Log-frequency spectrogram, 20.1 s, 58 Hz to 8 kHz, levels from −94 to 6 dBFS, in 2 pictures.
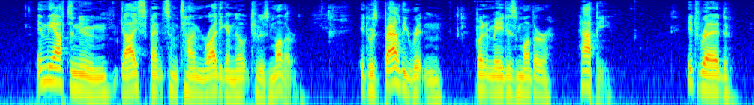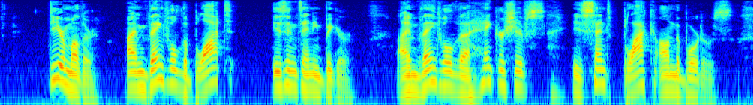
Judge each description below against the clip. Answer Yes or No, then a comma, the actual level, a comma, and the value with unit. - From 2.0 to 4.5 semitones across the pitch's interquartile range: No, average, 5.0 semitones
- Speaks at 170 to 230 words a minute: No, slow, 135 wpm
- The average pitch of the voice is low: Yes, low, 120 Hz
